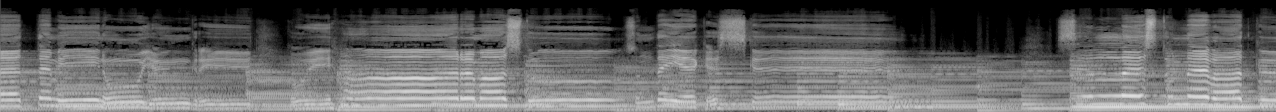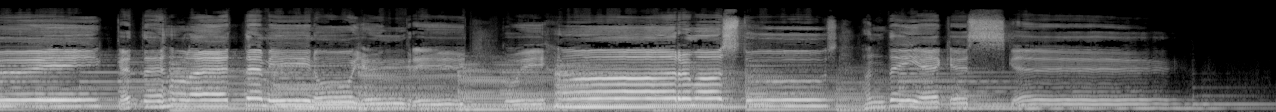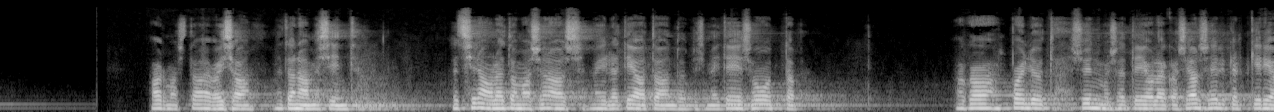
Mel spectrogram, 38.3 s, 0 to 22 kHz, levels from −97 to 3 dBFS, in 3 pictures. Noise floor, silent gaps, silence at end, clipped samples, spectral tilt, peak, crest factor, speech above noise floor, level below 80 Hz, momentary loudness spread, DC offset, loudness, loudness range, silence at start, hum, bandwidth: -74 dBFS; none; 0 s; under 0.1%; -5 dB/octave; -2 dBFS; 18 dB; 56 dB; -44 dBFS; 12 LU; under 0.1%; -18 LUFS; 8 LU; 0 s; none; 15 kHz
